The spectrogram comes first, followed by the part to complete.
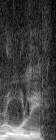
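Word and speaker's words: Raleigh: And it was here in 1552 that saw the birth of Sir Walter Rally or Rory or depending on how you pronounce his name.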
